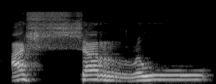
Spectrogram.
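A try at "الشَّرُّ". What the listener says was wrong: Lagi, pangkal lidahnya naikin. Belum tebal. Ujung lidah. Lidahnya ke ujungnya ke gusi. Ini di sini, tekniknya pangkal lidahnya dinaikin. Umi coba bilang kof tapi dommah. Huruf kof tapi yang dommah. Ada rasa nggak nyaman nggak sih? Di belakang tuh ada nggak nyaman kan?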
